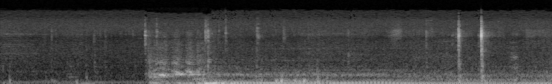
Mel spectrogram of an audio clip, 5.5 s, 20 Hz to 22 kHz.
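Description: Volkswagen Caddy's 2-litre engine starting about a second and a half in, catching with a brief surge and settling into a steady idle. Two sharp clicks near the end.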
